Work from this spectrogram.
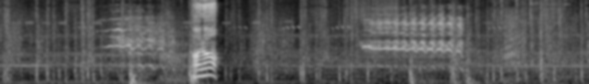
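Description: Horse hooves clip-clop steadily in the Red Dead Redemption video game, broken by one loud, sharp whinny, while someone talks over the game sounds.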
